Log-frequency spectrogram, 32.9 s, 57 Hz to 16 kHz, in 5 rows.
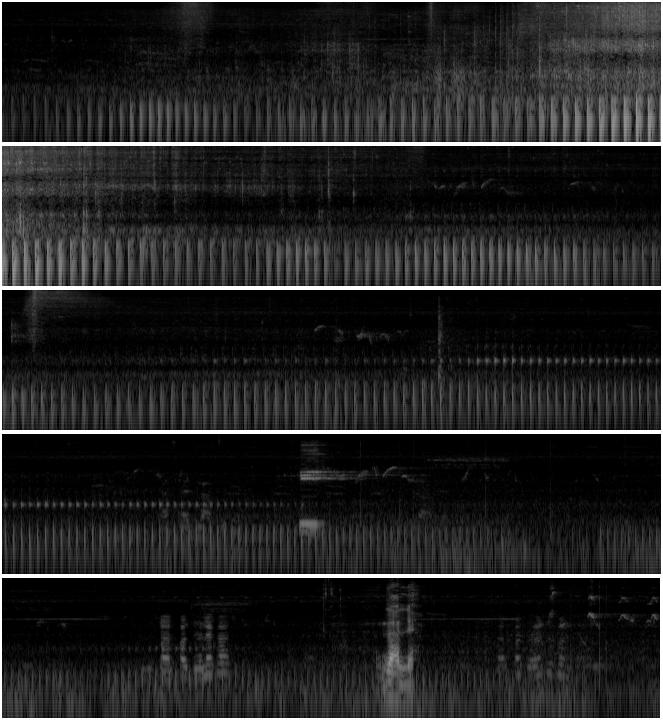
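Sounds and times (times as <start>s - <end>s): small engine running: 0.1s - 23.6s.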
